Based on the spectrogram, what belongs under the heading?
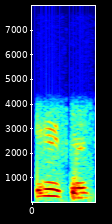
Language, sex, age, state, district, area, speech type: Hindi, female, 30-45, Uttar Pradesh, Jaunpur, rural, conversation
